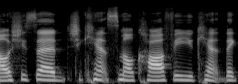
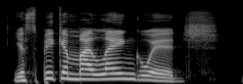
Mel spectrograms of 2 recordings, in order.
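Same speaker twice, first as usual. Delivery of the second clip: put-on Italian accent; 3 semitones higher than usual. Retelling their own reply to a guy they like, put-on Italian accent.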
